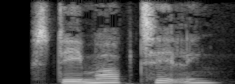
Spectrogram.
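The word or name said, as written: stemmeoptælling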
